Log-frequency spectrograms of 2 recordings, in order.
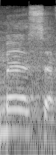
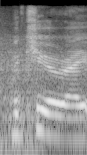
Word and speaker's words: Mercer: We might say Mercer for the surname, but it's pronounced Mercure or Mercure.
